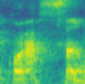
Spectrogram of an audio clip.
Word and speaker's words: coração: Em algumas palavras, né, quando eu tenho coração, né, coração, a gente sabe que coração ela é uma oxítona, aí sim ele vai coincidir com a sílaba tônica.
